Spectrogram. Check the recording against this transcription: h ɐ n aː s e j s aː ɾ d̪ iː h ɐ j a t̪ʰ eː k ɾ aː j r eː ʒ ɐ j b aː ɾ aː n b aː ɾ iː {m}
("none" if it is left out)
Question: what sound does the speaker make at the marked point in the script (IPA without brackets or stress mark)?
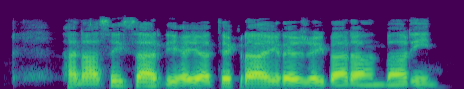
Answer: n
